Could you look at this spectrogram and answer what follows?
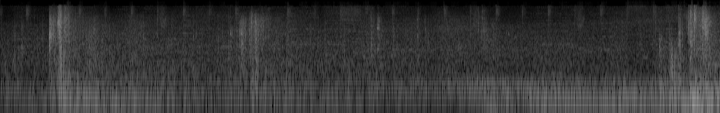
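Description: Heavy tank cannon shots in the game WoT Blitz, a few loud booming blasts spaced seconds apart over a low rumbling engine drone.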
